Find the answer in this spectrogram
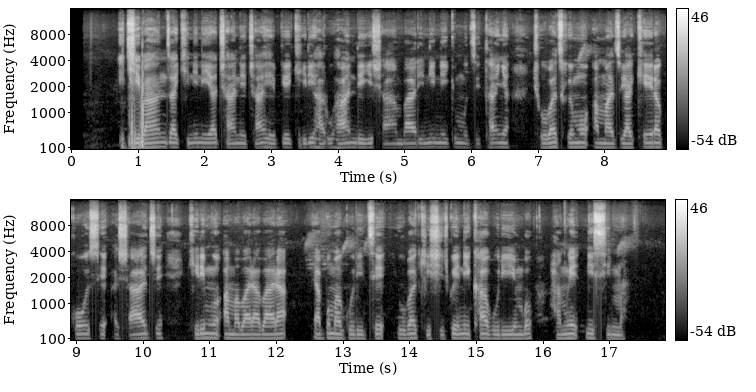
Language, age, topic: Rundi, 18-24, education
